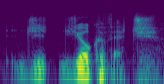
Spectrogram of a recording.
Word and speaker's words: Djokovic: Novak Djokovic.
